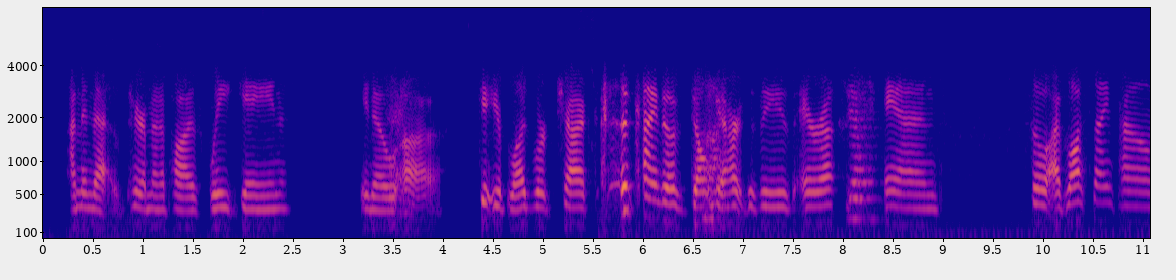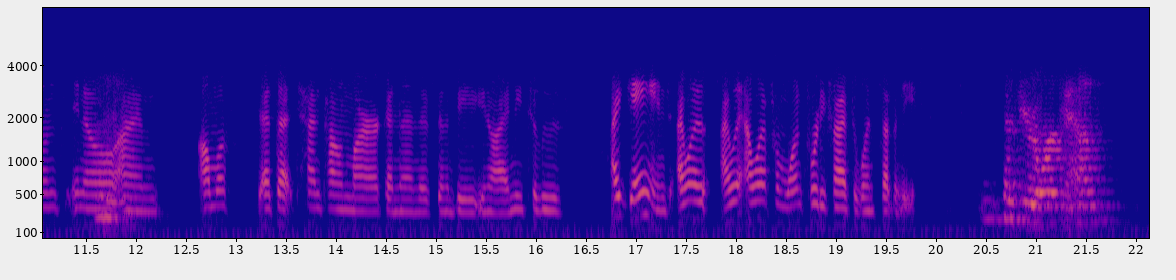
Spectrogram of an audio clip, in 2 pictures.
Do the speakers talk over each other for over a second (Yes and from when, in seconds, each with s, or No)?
No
